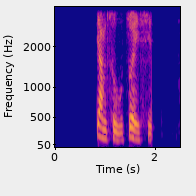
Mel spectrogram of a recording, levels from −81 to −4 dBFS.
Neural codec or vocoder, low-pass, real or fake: vocoder, 44.1 kHz, 128 mel bands, Pupu-Vocoder; 3.6 kHz; fake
